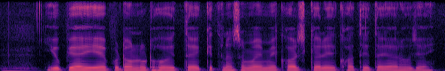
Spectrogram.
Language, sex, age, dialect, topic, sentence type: Magahi, male, 18-24, Western, banking, question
